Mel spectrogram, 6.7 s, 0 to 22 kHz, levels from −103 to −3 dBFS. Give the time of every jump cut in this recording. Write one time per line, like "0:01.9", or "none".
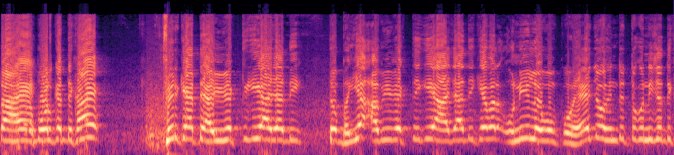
0:01.4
